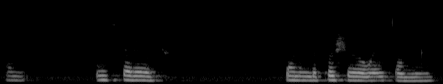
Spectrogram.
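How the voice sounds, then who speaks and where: A woman's voice: fairly low pitch, level tone, a little slow, breathy edge, phone-quality sound. A woman on a reflective coaching call, talking thoughtfully and searching for words, laughing often. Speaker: coaching client.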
